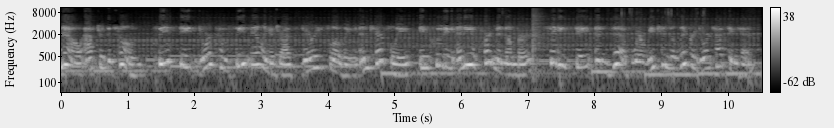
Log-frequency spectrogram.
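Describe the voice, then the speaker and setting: A recorded phone message in a woman's fairly high, lively voice. She reads a scripted automated menu in a polite, measured way and gives callers step-by-step instructions. The sound is distant and phone-like, with music behind it.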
